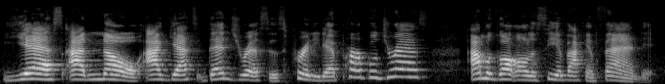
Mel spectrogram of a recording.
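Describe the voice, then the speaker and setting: A woman in her fifties hosting a casual livestream, talking emphatically to her viewers, repeating herself for effect, swearing freely and swinging between loud exclamations and low asides. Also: expressive, moderate pace. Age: 50s. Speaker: livestream host.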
